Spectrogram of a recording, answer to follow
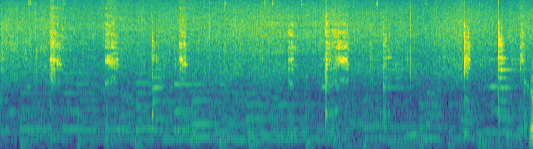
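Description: Chopped carrots and onions sizzling in a pot over hot coals while being stirred, a steady frying hiss with many small crackles and utensil scrapes.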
